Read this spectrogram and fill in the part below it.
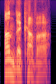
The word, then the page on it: undercover: British English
